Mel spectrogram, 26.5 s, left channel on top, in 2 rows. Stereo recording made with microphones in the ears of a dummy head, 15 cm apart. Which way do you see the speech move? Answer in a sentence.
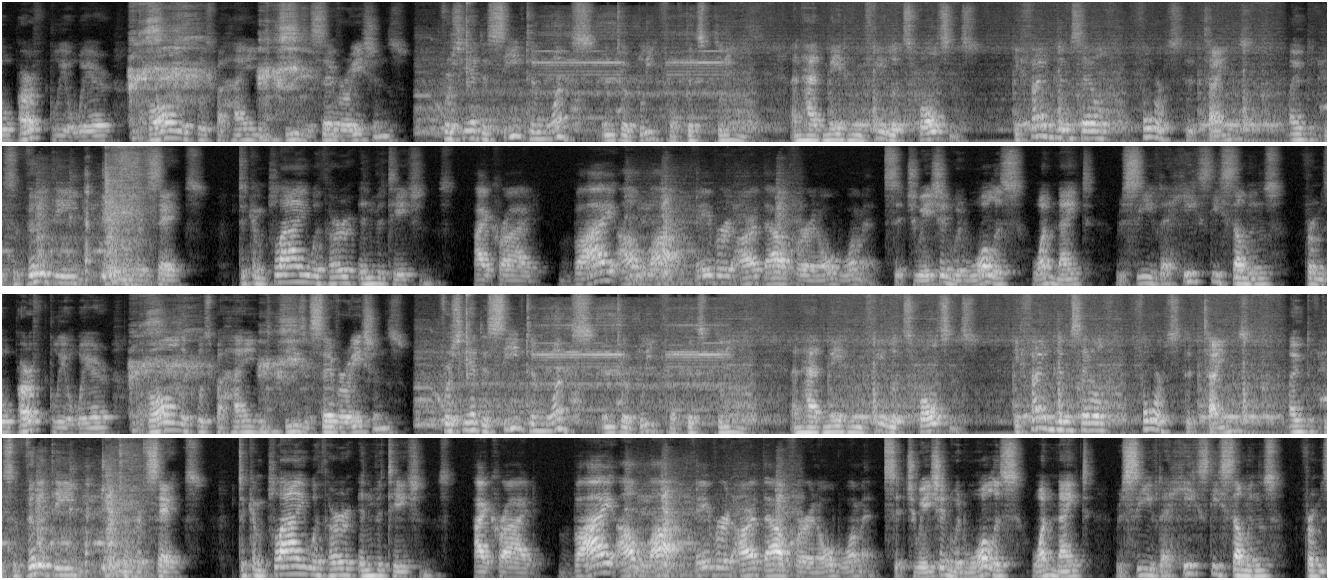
You can hear the speech move from right to left and back again.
